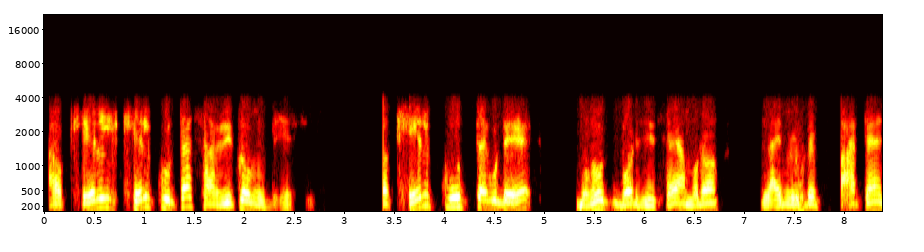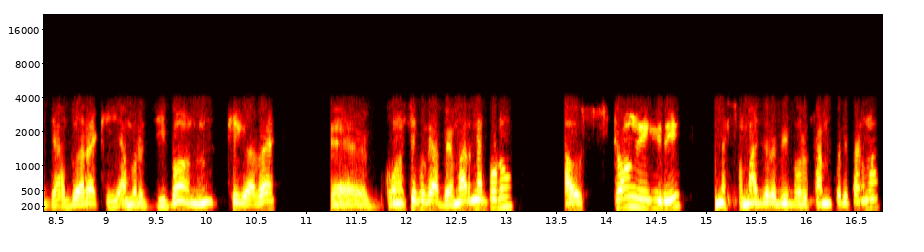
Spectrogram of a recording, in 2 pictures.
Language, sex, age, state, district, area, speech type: Odia, male, 45-60, Odisha, Bargarh, urban, conversation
